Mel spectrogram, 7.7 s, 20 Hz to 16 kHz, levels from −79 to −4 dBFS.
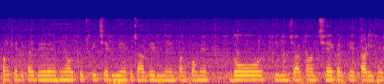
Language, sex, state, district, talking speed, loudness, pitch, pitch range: Hindi, male, Rajasthan, Bikaner, 185 wpm, -16 LUFS, 155 Hz, 150-155 Hz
